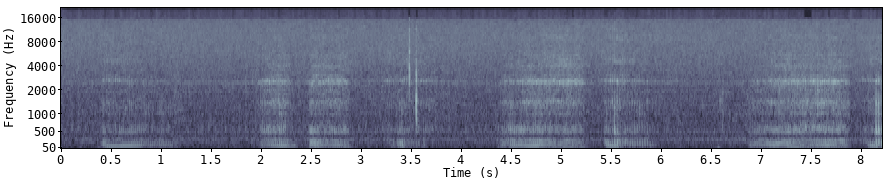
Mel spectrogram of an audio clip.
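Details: Snoring from Jaxson the dog: uneven low rumbles, some doubled, separated by brief silences, with a sharp click and soft snorts among the rasping breaths.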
